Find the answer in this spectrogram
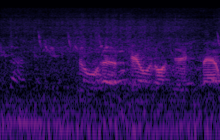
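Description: Indistinct voices talking, starting about a second in, over a low steady hum.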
